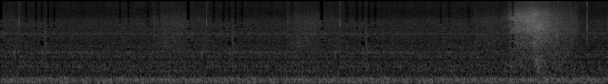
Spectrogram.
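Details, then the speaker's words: Toyota blower motor switched on live through a Techstream Active Test (bidirectional control): a steady, even airy whoosh with no rattle, squeal or wobble in fan speed, so the blower runs normally. "all right that's the blower motor"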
